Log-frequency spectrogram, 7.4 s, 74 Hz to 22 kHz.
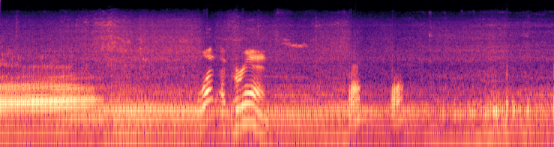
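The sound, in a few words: Triumph Street Scrambler 900 motorcycle engine and exhaust pipes revving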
